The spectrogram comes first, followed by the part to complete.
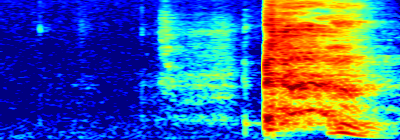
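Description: A man clearing his throat once: a faint intake of breath, then a short, harsh rasp about a second and a half in.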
